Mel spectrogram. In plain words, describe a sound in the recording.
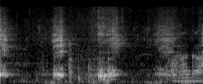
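A metal spatula scrapes and stirs food in a pan.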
